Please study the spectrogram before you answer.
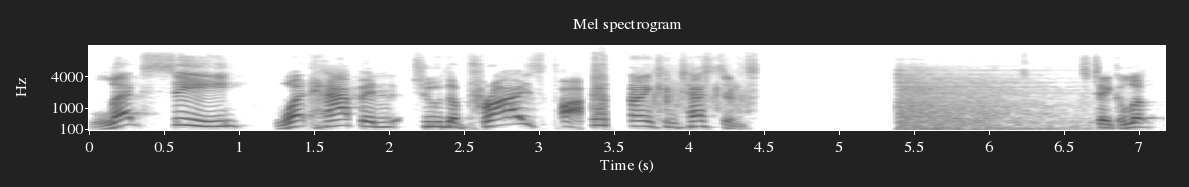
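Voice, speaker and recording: A man's voice: high voice, very animated, slow pace, long pauses, sharp tone, dry recording. A man hosting a television quiz show, reading questions and teasing contestants playfully. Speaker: game show host.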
